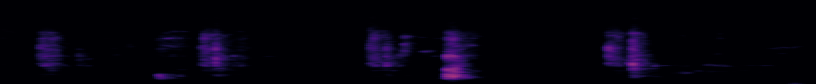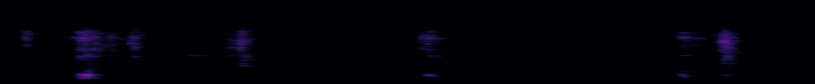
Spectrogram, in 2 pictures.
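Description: Paper crinkles and rustles in someone's hands, close by.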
